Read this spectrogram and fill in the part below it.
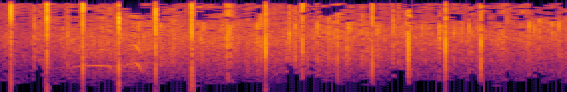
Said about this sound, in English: this is something to get excited about. So let's cheer for the Lord. Amen.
